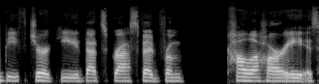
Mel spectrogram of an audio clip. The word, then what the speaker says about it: Kalahari: I have Biltong beef jerky that's grass-fed from Kalahari is how you pronounce it.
